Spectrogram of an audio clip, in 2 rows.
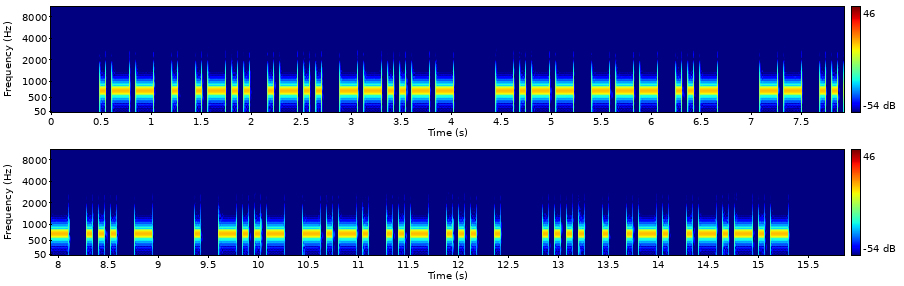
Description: Morse code, heard as a keyed tone, about 20 wpm, 700 Hz. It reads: WELL, YOU MUST EXCUSE HER.
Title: Sentences from Top 700 Words 20wpm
